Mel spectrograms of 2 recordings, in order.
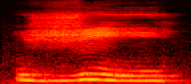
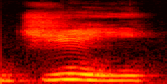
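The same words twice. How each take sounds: First: The letter is said with a vibrating buzz. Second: The letter is said with a vibrating buzz.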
